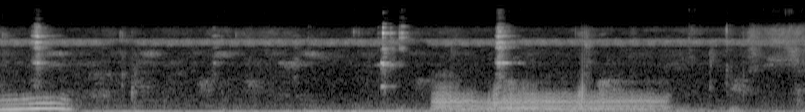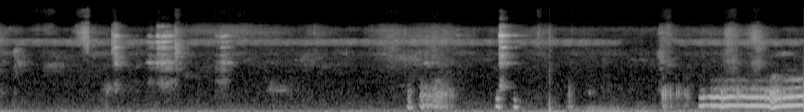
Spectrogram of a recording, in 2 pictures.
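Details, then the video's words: A cat eating indoors: short low humming, murmuring bursts near the start and a longer one mid-way, scattered soft clicks and smacks, a steady high whining tone in the background. "The sound of cats eating"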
